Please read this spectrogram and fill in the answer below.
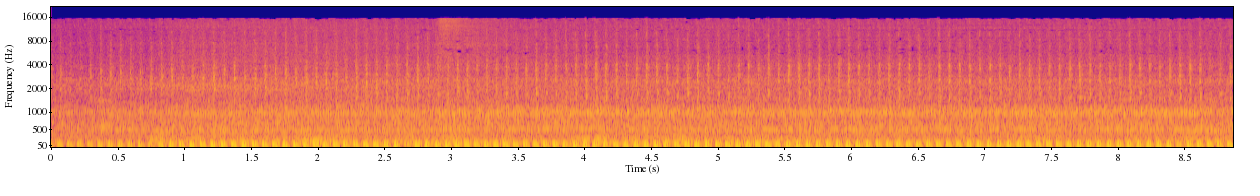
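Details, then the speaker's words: Yamaha NMAX scooter at idle, piston and connecting rod already replaced: rough steady knocking clatter like a scratched piston on every pulse; mechanic suspects the magnet, and the flywheel magnet rotor is found loose. "ini kalau saya curiga sih magnet ya"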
